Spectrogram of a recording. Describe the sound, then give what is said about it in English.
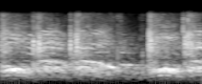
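Applause and cheers from a crowd as the last patients leave Madrid's makeshift field hospital in a convention center; a loud, steady roar of voices with surges of noise throughout. “There was applause and cheers on Friday as the final patients left Madrid's makeshift field hospital in the Spanish capital's convention center.”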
